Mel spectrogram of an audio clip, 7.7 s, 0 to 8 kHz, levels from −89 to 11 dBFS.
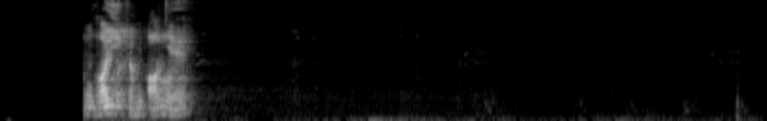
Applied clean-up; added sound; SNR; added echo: neural mask model DeepFilterNet 3.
